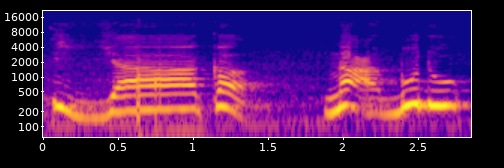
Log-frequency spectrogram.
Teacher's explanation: یہاں پر تشدید ہے، تشدید والے حرف کو پہلے والے حرف سے ملا کر پڑھیں گے، ای، اور سختی اور طاقت کے ساتھ پڑھیں گے. ڈبل پڑھیں گے.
